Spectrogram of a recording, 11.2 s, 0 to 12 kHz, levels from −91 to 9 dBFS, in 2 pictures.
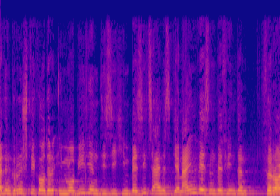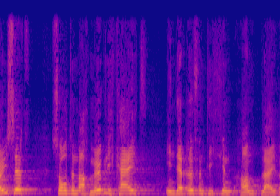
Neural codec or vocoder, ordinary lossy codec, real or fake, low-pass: none; none; real; 10.8 kHz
